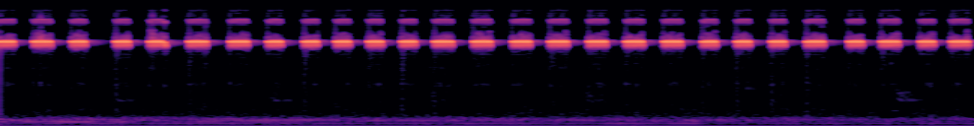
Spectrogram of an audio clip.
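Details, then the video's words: Rapid high-pitched chirps from a male cricket on a summer evening, about four per second, with a couple of tiny hitches early on before settling into an even beat. The setting is otherwise silent. "Cricket Chirping Sound Effect"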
